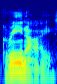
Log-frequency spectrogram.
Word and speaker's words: greenei: Christina pronounced it greenei, so that's a good way you can remember how to pronounce it.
